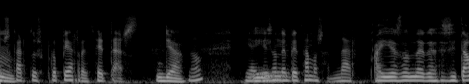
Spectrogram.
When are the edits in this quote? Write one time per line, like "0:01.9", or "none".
none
